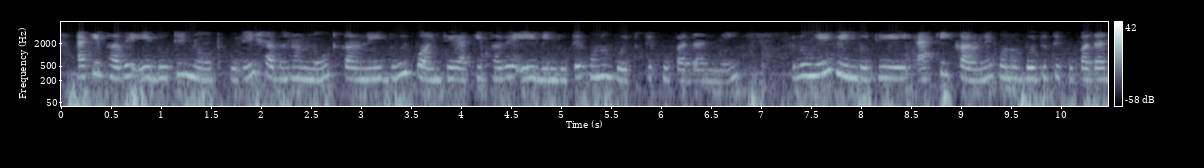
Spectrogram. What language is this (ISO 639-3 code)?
ben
